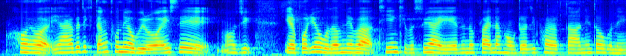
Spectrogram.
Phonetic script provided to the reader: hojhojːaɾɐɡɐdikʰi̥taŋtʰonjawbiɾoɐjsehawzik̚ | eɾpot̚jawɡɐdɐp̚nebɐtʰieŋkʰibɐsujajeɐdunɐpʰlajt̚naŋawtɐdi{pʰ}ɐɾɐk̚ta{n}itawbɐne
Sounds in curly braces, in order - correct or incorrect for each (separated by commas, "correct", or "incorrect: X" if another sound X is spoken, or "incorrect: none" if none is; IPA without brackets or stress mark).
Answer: correct, correct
